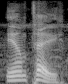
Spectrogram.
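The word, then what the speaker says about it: Maung: I'm going to probably mispronounce the name, but spelled M-A-U-N-G. Well, luckily I was down in the middle of senior night tonight, and that is M-Tay.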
